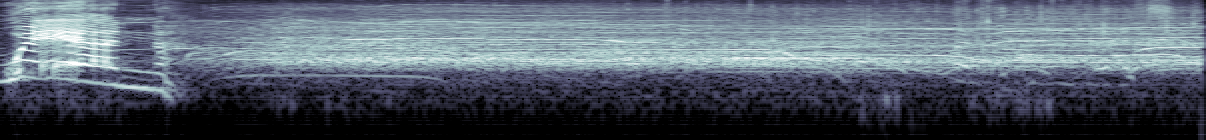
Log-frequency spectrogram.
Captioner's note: applause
